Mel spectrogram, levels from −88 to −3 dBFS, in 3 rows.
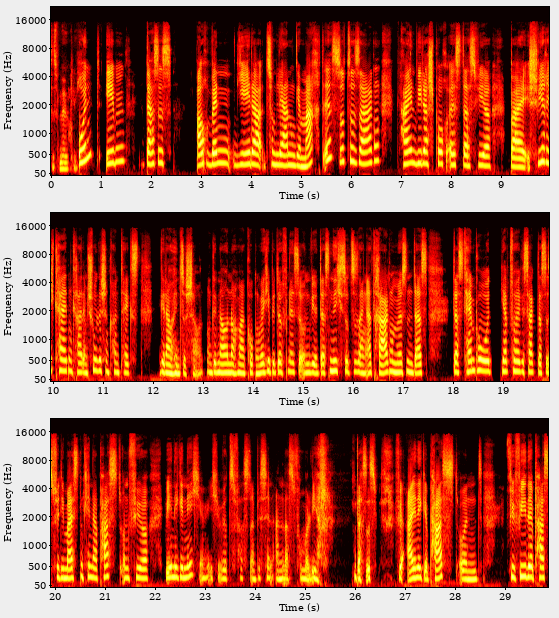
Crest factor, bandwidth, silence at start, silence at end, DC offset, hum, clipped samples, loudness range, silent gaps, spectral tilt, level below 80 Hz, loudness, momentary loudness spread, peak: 18 dB; 15.5 kHz; 0 s; 0 s; under 0.1%; none; under 0.1%; 4 LU; 18.83-18.93 s; -3 dB/octave; -58 dBFS; -19 LUFS; 9 LU; 0 dBFS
